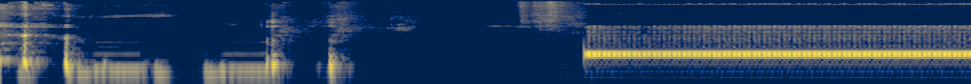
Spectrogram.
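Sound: telephone dial tone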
